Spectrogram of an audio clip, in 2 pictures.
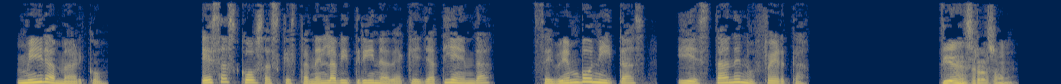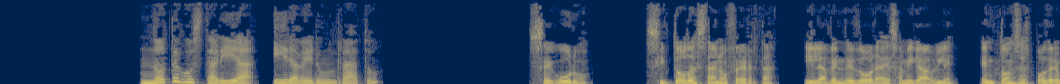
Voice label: Dialogue, Spanish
